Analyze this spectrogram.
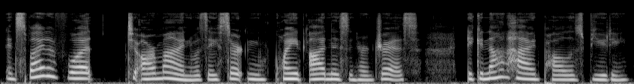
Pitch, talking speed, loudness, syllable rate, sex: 250 Hz, 200 wpm, -16 LUFS, 4.8 syllables/s, female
